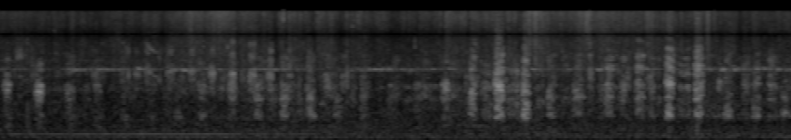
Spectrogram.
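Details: Seven-week-old puppies playing with adult dogs, rapid rhythmic breathy panting about four pants per second, soft broadband puffs with a faint steady high tone running throughout.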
